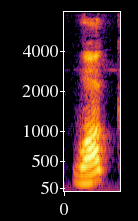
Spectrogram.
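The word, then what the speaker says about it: walk: सीखे एफ अप टॉक वॉक डब्लू ए एल के वॉक naught L के वाल्क नहीं वॉक अब आगे देखते हैं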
